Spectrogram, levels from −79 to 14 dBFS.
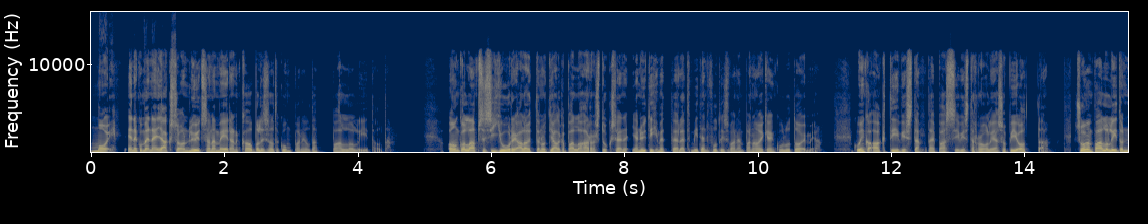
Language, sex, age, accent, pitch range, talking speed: Finnish, male, 20-39, native, 90-115 Hz, 125 wpm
